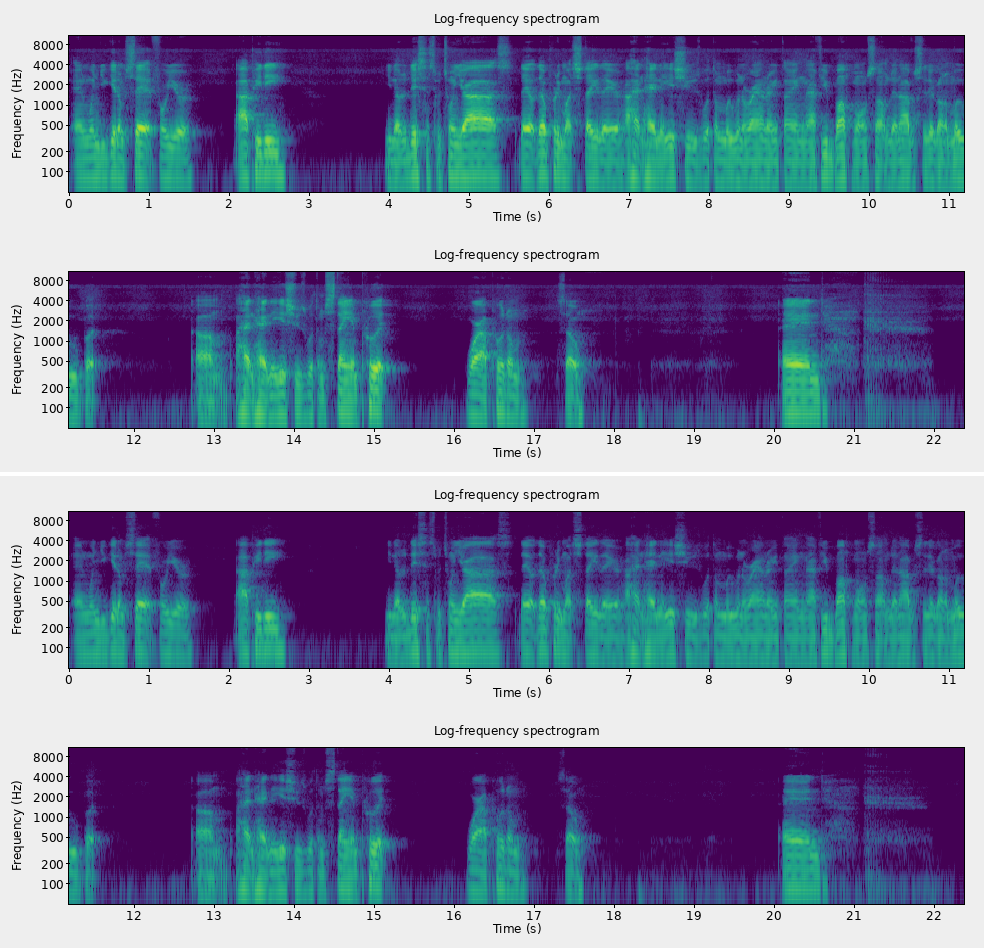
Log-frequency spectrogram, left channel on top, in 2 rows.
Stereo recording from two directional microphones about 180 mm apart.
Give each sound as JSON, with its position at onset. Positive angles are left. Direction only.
{"t": 0.0, "sound": "speech", "side_deg": 30}
{"t": 3.9, "sound": "speech", "side_deg": 30}
{"t": 12.6, "sound": "speech", "side_deg": 30}
{"t": 16.2, "sound": "speech", "side_deg": 30}
{"t": 20.0, "sound": "a sound", "side_deg": 40}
